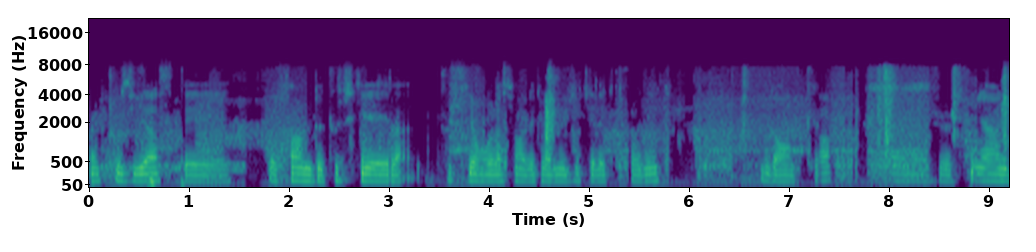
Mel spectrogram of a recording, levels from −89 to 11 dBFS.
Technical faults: speech suppressed in double talk; echo leak

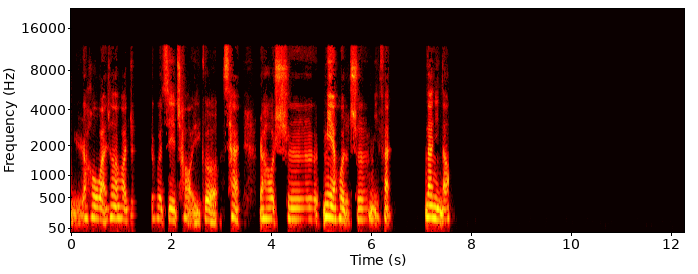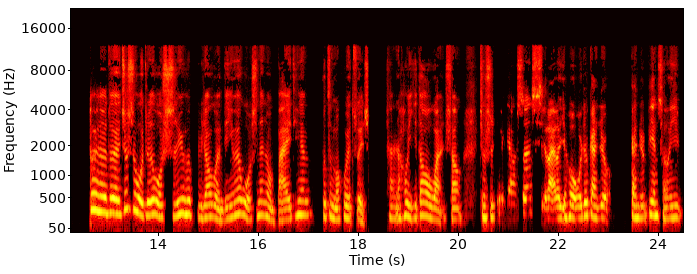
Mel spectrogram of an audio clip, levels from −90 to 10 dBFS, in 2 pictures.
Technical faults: short stall from a late packet; call audio freeze; jitter buffer speed-up

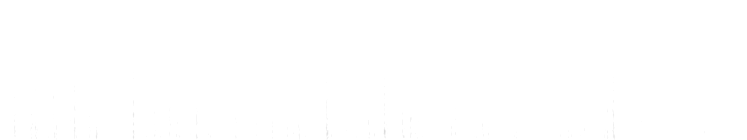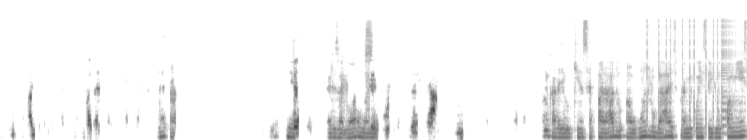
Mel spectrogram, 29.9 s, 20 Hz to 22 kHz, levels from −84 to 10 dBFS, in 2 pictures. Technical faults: background gated by the echo canceller; speech suppressed in double talk; other side's voice leaking through; GSM signalling bursts; GSM phone buzz

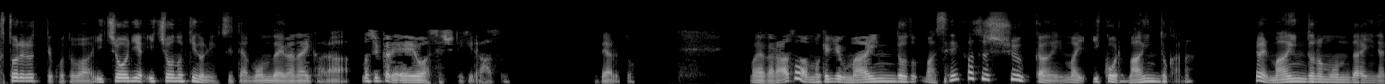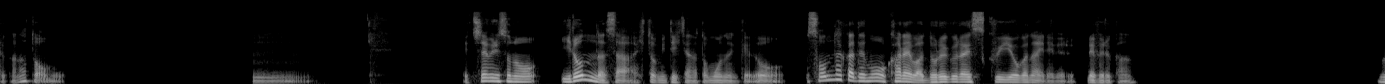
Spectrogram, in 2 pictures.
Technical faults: adaptive stream at a lower bitrate

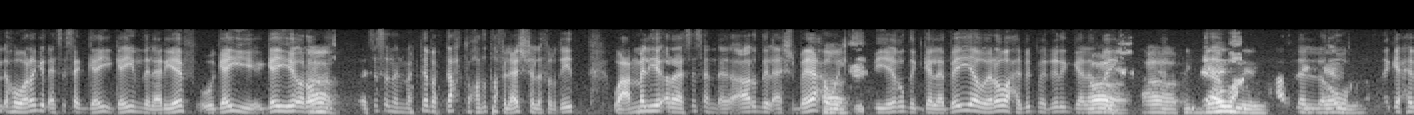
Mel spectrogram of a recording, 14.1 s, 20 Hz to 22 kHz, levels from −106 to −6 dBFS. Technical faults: echo leak; speech suppressed in double talk

